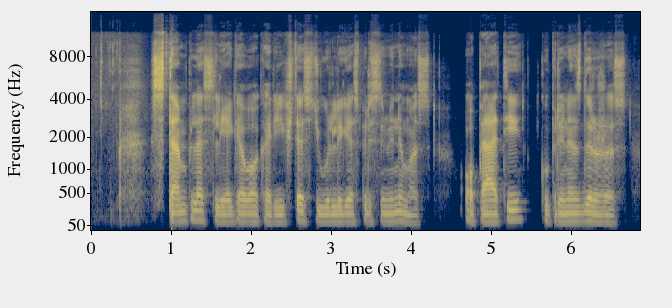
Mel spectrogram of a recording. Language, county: Lithuanian, Vilnius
